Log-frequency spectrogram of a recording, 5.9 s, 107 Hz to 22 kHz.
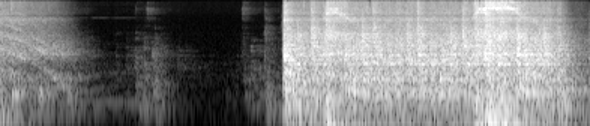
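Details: Long-neglected 1995 Chevy 1500, first start attempt before an ignition tune-up, on the old plugs and wires. After a pause the starter spins the engine at an even churning rhythm, about 3.5 beats per second, but it never catches. Crank, no start.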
